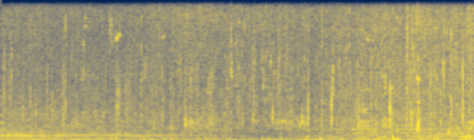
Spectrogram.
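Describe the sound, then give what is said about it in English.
Horses' hooves clop as riders ride back toward a city gate, a dense and continuous run of many hoof strikes over a low rumble, steady and fairly loud throughout. “Aragorn and Éomer and Imrahil rode back towards the gate of the city, and they were now weary beyond joy or sorrow”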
